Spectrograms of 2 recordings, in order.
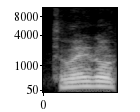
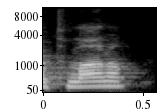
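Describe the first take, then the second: First: Tomato said as tuh-MAY-toh, pitched up; American pronunciation. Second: Tomato said as tuh-MAH-toh, pitched up; British pronunciation. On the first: Joking over two pronunciations, tomato as tuh-MAY-toh. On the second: Joking over two pronunciations, tomato as tuh-MAH-toh. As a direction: say tomato with an AH in the middle. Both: Shown as a demonstration. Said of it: "do you say Boracay or Boracay".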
